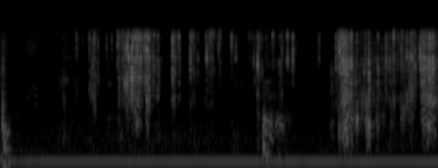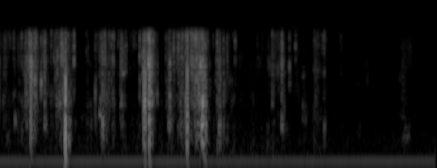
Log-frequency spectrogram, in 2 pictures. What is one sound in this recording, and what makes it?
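A foil wrapper crinkles and tears open.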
